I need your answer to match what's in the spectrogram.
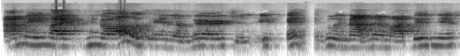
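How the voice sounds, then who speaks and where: A woman's voice: a little high, a little fast, very echoey, lo-fi sound. A woman co-hosting a podcast in casual chat, teasing and playful. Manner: playful, teasing, flirty banter. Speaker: podcast co-host.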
